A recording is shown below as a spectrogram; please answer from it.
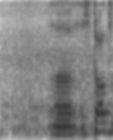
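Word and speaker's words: stalks: Green স্টকস, হ্যাঁ, স্টকস বলবো, এলের উচ্চারণ হবে না।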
